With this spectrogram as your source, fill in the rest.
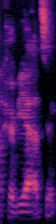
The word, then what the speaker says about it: Kreviazuk: You told me the story probably 15 years ago, maybe, about Chantal Kreviazuk. Is that how you pronounce it?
